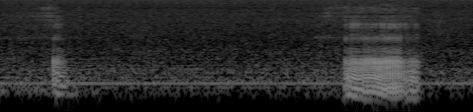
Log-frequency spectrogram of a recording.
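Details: Pug snoring on the couch in sleep: a brief snort, then a longer rattling snore over a steady room hum; snoring.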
